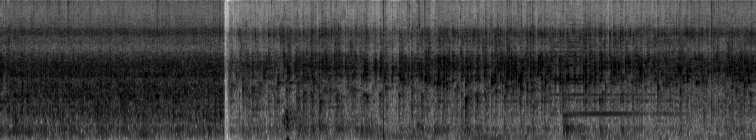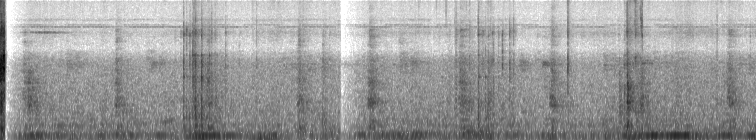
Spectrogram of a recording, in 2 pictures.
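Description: Eggplant pieces deep-frying in hot oil in an aluminium wok: a loud, steady sizzle with a brief dip about two seconds in. It cuts off suddenly about halfway, leaving faint small knocks as shallot and garlic cloves are set into a stone mortar.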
